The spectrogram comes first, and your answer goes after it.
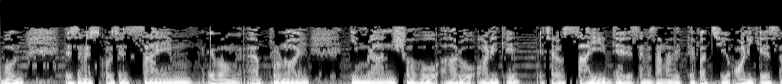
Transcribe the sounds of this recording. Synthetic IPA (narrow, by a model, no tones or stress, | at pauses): bonesemeskoɾet͡ɕʰensameboŋpɾonɔeimɾanʃɔɦoʔaɾoʔɔnekeḛt͡ɕʰaɾaʊsaid̪eɾesemesamɾad̪ek̚t̪epatːɕʰiʔɔ̰nekeɾesem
